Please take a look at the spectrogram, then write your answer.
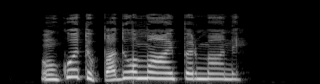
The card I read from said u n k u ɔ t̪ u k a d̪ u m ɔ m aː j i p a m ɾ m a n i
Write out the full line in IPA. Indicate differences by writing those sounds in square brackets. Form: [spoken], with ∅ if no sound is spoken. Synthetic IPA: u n k u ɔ t̪ u [p] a d̪ u [∅] ɔ m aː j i p a [∅] ɾ m a n i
